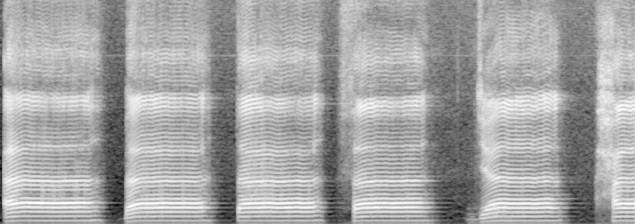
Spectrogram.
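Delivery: thin letters, sound kept forward. Shown as a demonstration. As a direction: say A, ba, ta flat and light, no echo. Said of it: "Huruf tipis enggak?". (huruf tipis, tanpa gema)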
